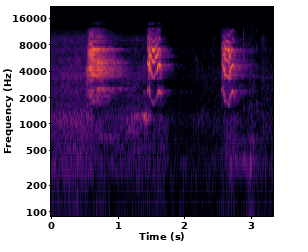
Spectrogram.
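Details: Calling female double-collared seedeater, used to make a male sing: three separate harsh, high chirps about a second apart, the first longer and buzzier, the last two shorter and clipped.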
